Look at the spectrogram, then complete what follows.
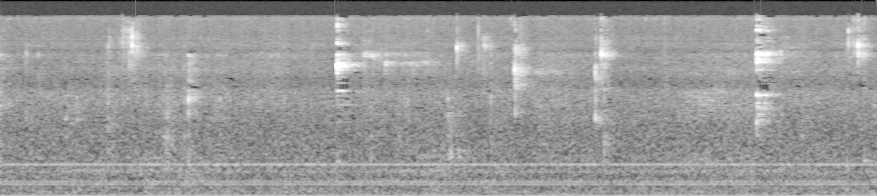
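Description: Quiet eating sounds: a scatter of short, soft clicks from chewing and a fork tapping and scraping on a plate, roughly one every half second to second, the sharpest about two and a half seconds in, over a faint steady hum.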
